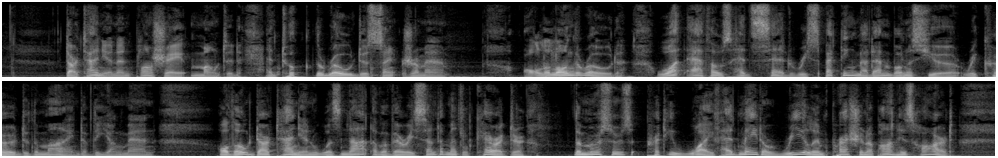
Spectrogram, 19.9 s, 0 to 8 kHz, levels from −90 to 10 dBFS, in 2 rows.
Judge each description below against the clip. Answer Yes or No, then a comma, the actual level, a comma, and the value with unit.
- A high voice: No, low, 100 Hz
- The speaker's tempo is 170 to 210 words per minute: No, average, 155 wpm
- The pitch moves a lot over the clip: Yes, wide, 8.5 semitones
